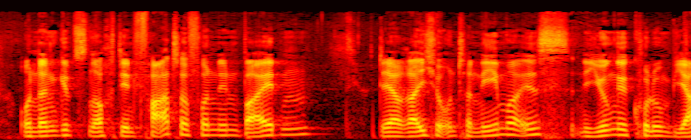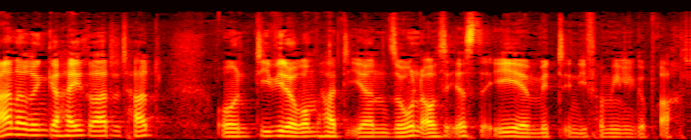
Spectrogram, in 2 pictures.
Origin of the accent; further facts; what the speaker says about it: Germany; als Deutscher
